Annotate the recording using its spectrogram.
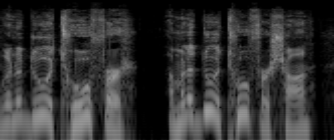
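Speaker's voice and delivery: Minnesota accent. Asked for a Minnesota accent, announcing a double game pick in a Minnesota accent. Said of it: "your best Minnesota accent".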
